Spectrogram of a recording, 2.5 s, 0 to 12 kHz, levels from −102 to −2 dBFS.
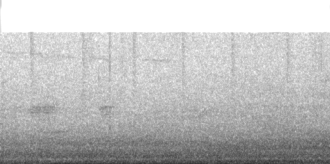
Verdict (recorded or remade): recorded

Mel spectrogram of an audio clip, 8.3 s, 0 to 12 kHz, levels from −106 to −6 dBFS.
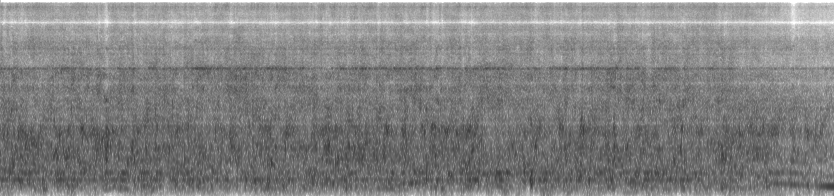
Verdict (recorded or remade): remade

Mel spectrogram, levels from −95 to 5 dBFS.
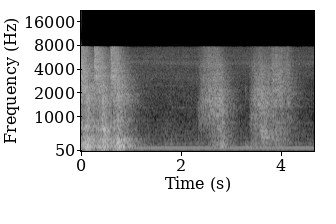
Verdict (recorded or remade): recorded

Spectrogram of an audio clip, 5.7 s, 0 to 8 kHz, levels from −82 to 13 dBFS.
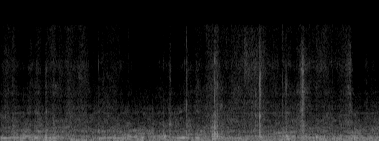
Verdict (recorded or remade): remade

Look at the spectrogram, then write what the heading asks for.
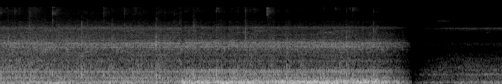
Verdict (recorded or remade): recorded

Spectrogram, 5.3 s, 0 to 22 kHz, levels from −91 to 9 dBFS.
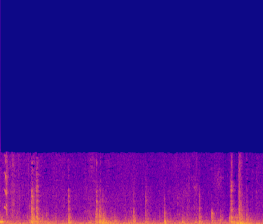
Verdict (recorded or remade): recorded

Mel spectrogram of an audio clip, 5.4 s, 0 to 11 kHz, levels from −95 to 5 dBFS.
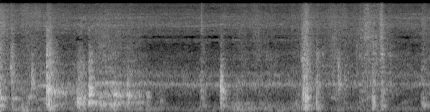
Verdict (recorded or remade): remade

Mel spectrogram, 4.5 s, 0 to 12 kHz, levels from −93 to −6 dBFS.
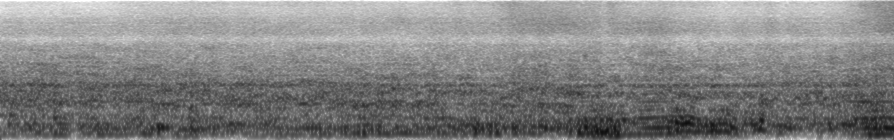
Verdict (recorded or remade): remade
